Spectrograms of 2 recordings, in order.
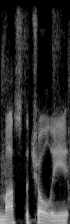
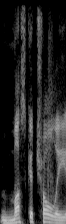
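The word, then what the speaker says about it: mostaccioli: a text message says, I'm pretty sure that mispronouncing Mostacholi is going to flop like Virginia. That is in the bracket. Pronouncing it Muscatoli is the 12th seed versus Oppressive Humidity, the 5 seed.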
